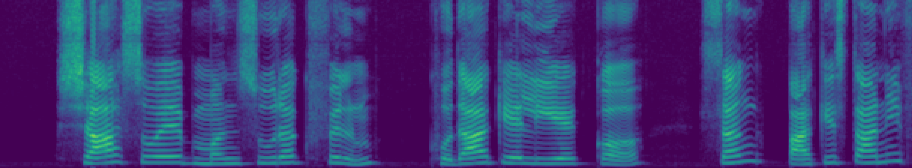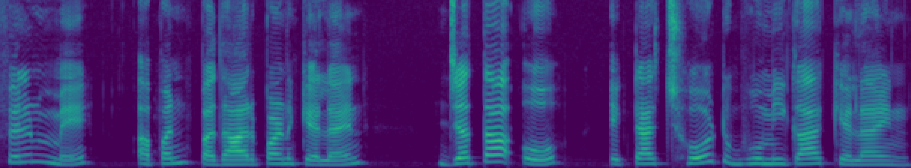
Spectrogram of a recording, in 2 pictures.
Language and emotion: Maithili, neutral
